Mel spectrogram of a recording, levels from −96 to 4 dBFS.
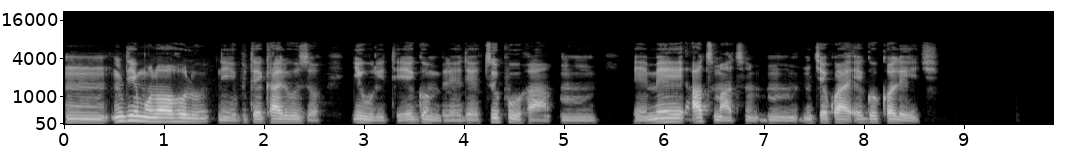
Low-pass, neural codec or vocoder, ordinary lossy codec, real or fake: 7.2 kHz; none; none; real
